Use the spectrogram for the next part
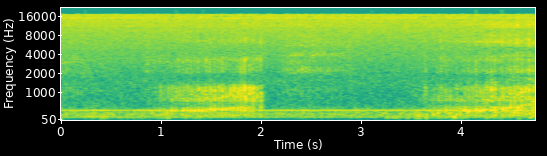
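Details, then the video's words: White house cat with a strange purr: a steady low purring hum carrying a faint tonal whine, with one louder nasal burst in the middle and another building at the end. "kitty makes funny noises"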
